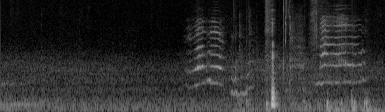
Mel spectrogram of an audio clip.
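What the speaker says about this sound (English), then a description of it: "And that's exactly when the cat decided to jump on the computer." A house cat meows several times near the microphone, short rising calls in a quiet room with a faint low hum and a brief knock between them.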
